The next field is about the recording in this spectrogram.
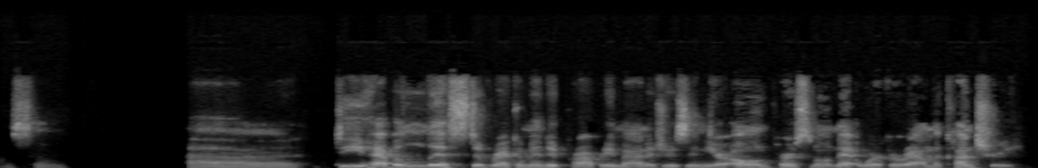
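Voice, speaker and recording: A woman's voice: sits low, steady tone, fairly quick, a little mellow. A woman hosting a question-and-answer session in a casual, chatty, encouraging way with informal, folksy phrasing. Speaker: host of a real estate question-and-answer session.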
